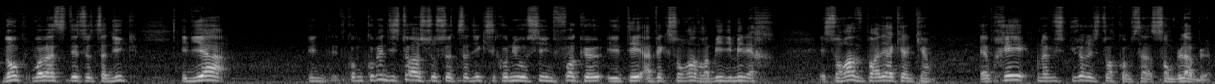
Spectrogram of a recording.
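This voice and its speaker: A rabbi, a man, telling a religious story in a lively way, acting out the quoted voices and correcting himself as he goes. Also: on the high side, a little hiss or hum. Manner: pauses to correct himself mid-sentence. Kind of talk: storytelling Torah lesson.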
